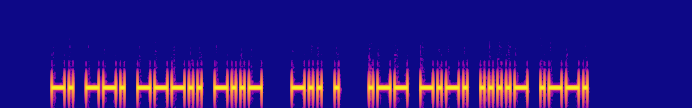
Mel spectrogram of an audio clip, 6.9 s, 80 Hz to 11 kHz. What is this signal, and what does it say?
Morse code, heard as a keyed tone, about 28 wpm, 700 Hz. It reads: NG8X DE WC4P
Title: USA Callsign DE Callsign - 4 Characters - 28wpm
